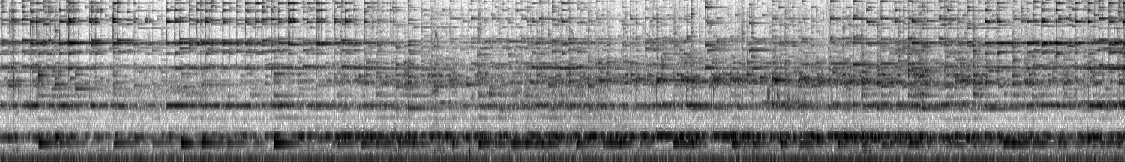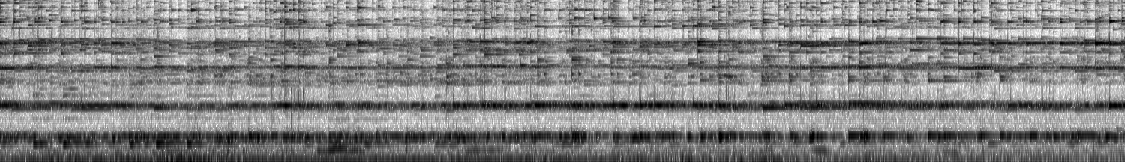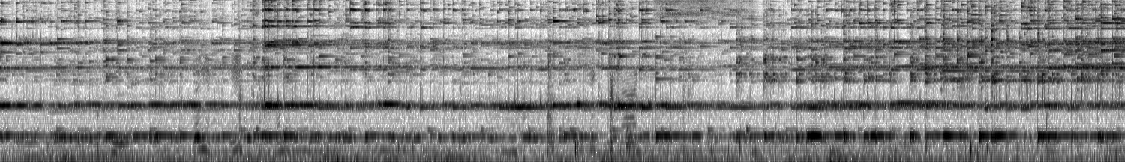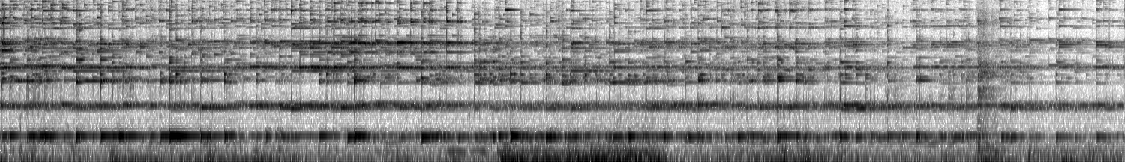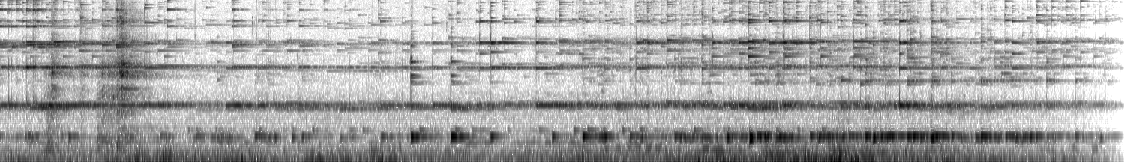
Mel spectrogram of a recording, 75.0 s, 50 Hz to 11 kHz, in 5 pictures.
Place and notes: {"title": "farm, near Bordeira, Portugal - cows and goats", "date": "2017-10-29 15:20:00", "description": "a flock of cows and goats all with bells, rounded up by farmers (Sony PCM D50, DPA4060)", "latitude": "37.20", "longitude": "-8.89", "altitude": "8", "timezone": "Europe/Lisbon"}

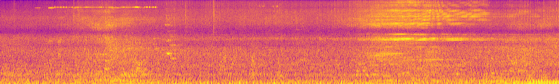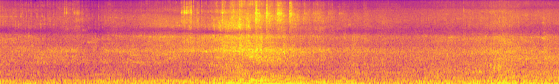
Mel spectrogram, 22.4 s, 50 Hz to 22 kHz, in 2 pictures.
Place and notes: {"title": "Wuchang St., Taipei City - Walking in the market area", "date": "2014-04-03 12:21:00", "description": "Walking in the market area, Traffic Sound, Walking towards the north direction", "latitude": "25.07", "longitude": "121.54", "altitude": "15", "timezone": "Asia/Taipei"}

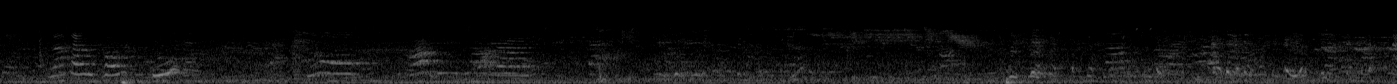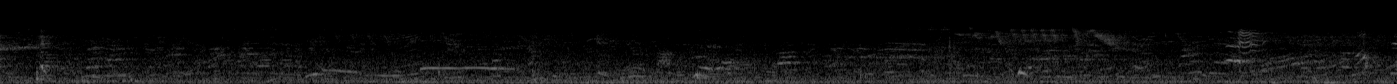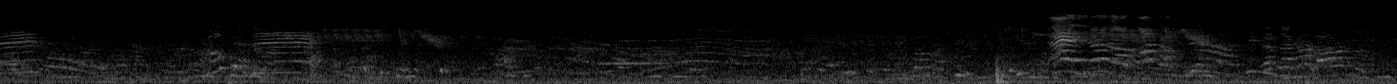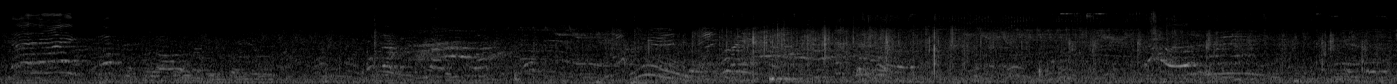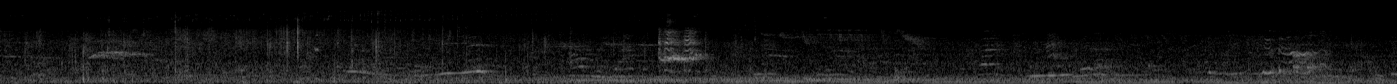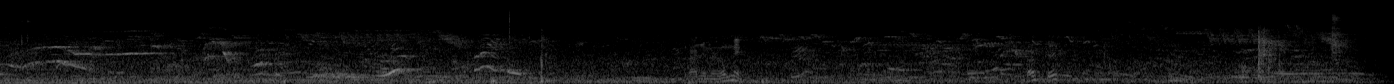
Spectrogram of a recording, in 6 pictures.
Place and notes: {"title": "Fürstenweg, Salzburg, Österreich - Hellbrunner Park", "date": "2021-06-02 11:17:00", "description": "Hellbrunner Park. Am Spielplatz.", "latitude": "47.76", "longitude": "13.07", "altitude": "428", "timezone": "Europe/Vienna"}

